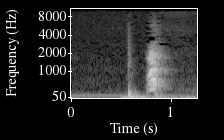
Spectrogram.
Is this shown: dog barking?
yes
